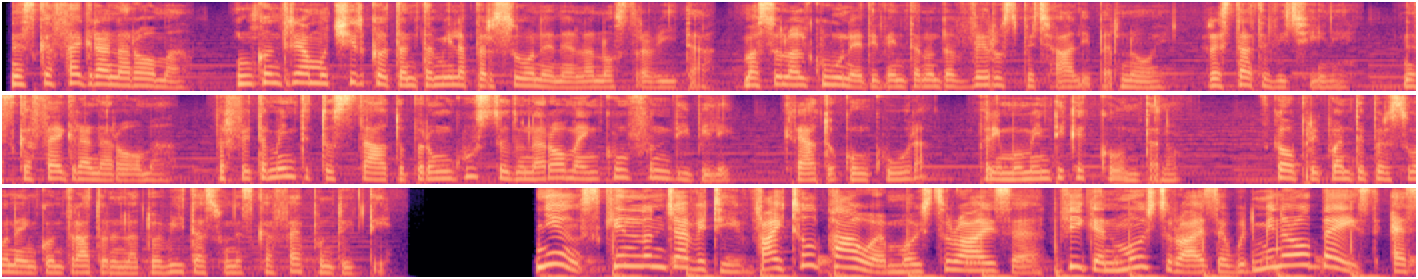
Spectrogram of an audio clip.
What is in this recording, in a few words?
Commercial; IT; GoLocalise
